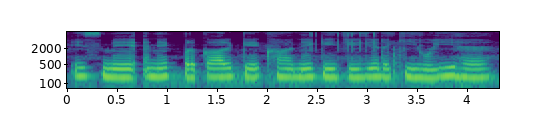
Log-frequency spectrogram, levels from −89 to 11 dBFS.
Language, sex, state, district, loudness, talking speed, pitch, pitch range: Hindi, female, Uttar Pradesh, Saharanpur, -15 LUFS, 140 wpm, 175 Hz, 170-185 Hz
